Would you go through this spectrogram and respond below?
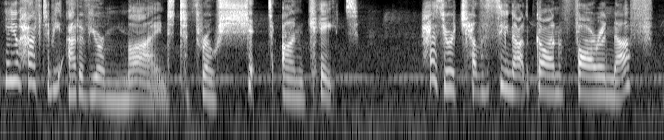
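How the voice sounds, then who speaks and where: A woman's voice: mid-range voice, animated, measured pace, a bit bright. A woman voicing an angry, haughty middle-aged stepmother in an audio drama, indignant and scornful, with light background noise.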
